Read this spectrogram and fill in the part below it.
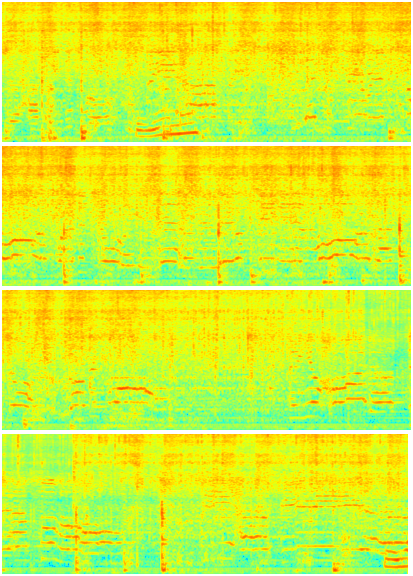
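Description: Special fried rice fries and gets stirred in a hot pan, giving a continuous loud sizzle with repeated scraping stirs and clinks of the utensil, briefly under a short spoken phrase.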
